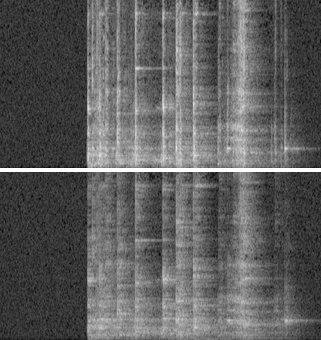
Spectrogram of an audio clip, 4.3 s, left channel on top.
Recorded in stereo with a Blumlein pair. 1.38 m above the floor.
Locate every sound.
1.2 s dishes clattering: 30° left, 1.0 m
